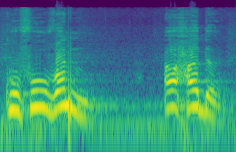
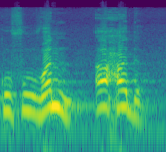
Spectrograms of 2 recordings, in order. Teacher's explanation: ون دو زبر کی تنوین ہے، آپ اچھے سے سن سکتے ہیں کہ پیچھے جزم والے نون کی آواز آتی ہے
